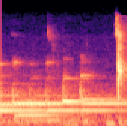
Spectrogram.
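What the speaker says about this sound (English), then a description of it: "Can you hear the phone ringing or no?" A phone rings briefly, a steady pair of electronic tones at moderate volume, cut off after under a second.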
